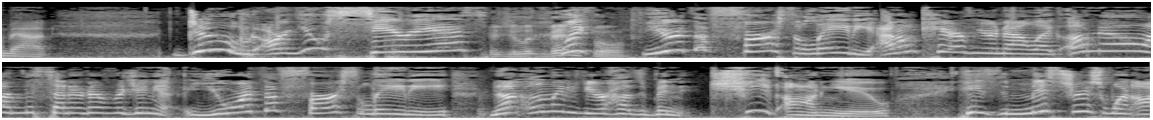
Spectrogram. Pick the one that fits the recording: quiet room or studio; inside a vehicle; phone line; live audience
quiet room or studio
